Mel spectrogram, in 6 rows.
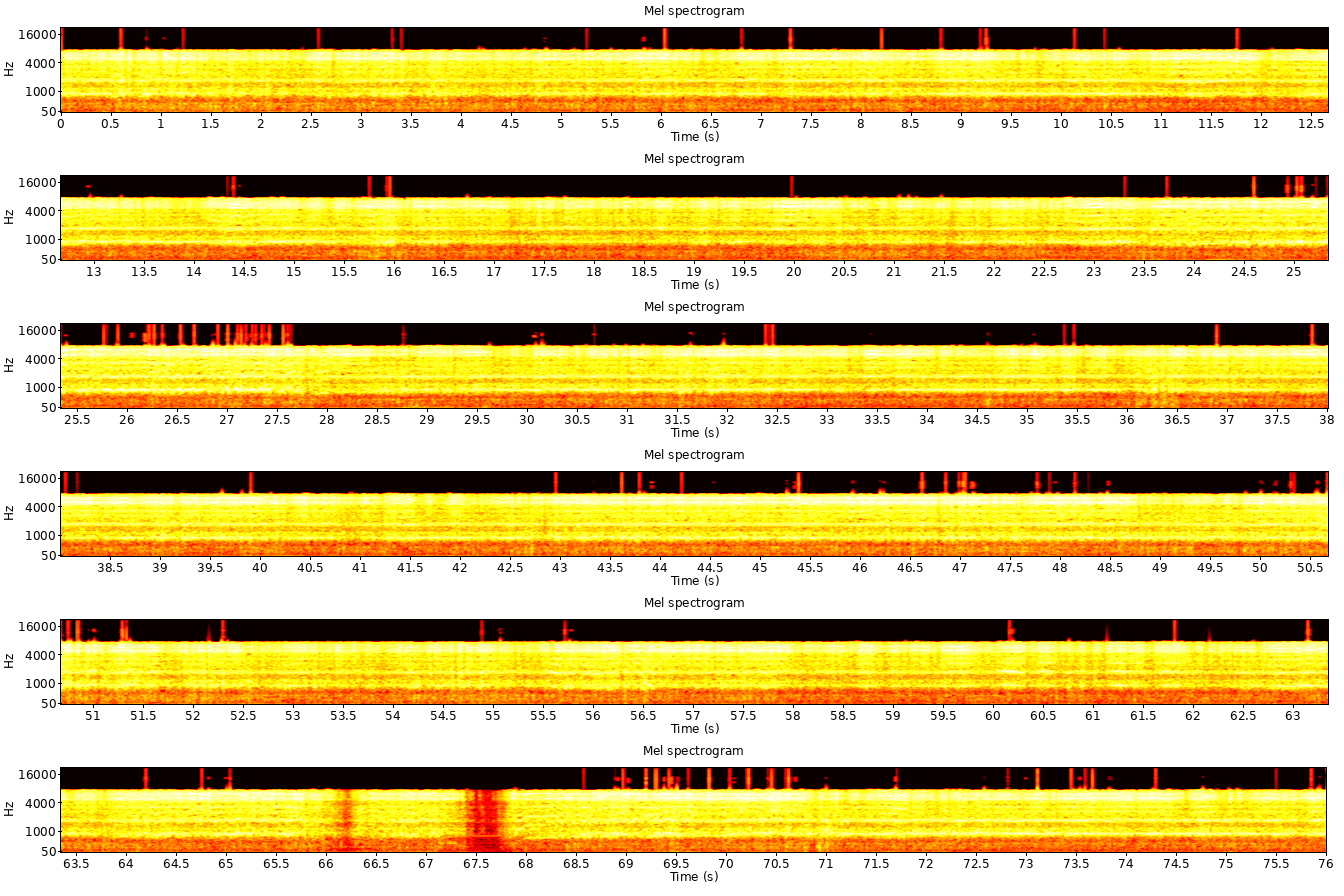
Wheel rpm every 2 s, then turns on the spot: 230, 230, 230, 230, 240, 230, 220, 230, 230, 230, 230, 230, 200, 200, 200, 230, 240, 230, 230, 230, 230, 230, 230, 230, 230, 220, 240, 230, 230, 230, 230, 230, 200, 120, 130, 220, 220, 230.
none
